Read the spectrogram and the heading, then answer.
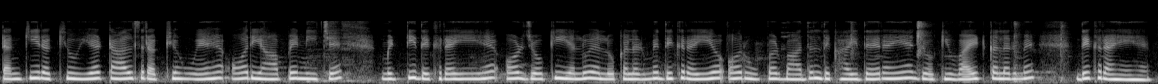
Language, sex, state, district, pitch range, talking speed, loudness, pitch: Hindi, female, Bihar, Jamui, 250-275 Hz, 210 wpm, -11 LUFS, 260 Hz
